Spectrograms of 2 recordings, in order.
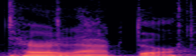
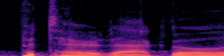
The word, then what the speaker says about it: pterodactyl: Or like pterodactyl. Or like pneumonia. Exactly. Would they use the silent letters? Pterodactyl and pneumonia.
